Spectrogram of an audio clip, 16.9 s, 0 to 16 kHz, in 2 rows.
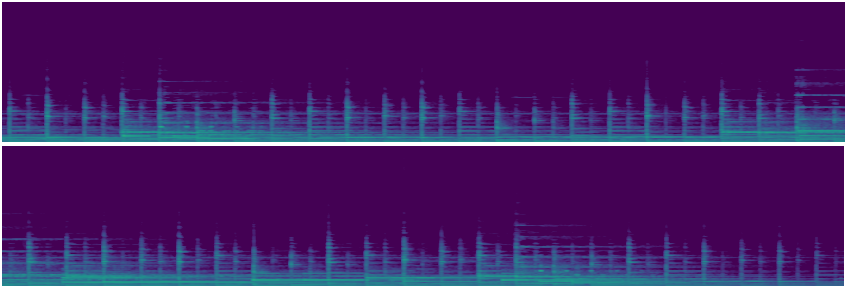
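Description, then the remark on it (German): Two 19-inch server racks in the anteroom of a studio of about 15 square metres hum and whir steadily, a deep continuous drone with layered tones above and faint rhythmic ticking, no voices, fading slightly near the end. “So, man hört sich schon surren und rauschen. Wir sind hier im Vorraum zum eigentlichen Studio.”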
